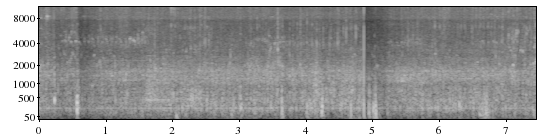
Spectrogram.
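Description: Steady rushing outdoor noise, wind on the microphone, with scattered light taps and two sharper knocks, about half a second in and about five seconds in, from hand work on a board on the boat roof.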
